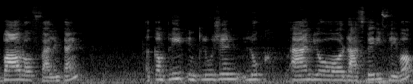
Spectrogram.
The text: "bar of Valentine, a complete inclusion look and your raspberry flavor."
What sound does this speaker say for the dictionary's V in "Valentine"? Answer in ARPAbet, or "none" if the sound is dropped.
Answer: V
